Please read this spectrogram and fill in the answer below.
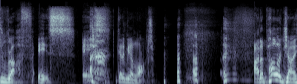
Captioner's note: laughs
